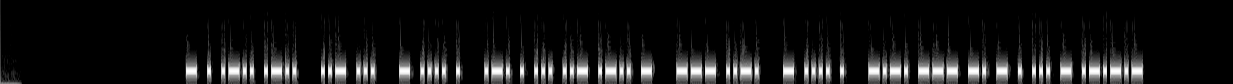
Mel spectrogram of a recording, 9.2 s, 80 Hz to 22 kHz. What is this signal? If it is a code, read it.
Morse code, heard as a keyed tone, about 46 wpm, 700 Hz. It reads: TELL US THE RESULT OF THE CONTEST.
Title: Sentences from Top 1600 Words 45wpm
